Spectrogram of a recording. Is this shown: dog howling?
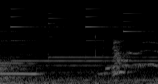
yes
